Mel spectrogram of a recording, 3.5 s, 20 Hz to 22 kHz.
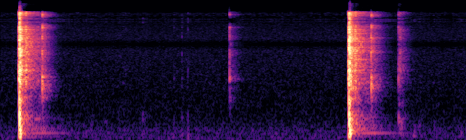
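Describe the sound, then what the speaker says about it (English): A WE G17 airsoft pistol fires two sharp, snappy shots about two and a half seconds apart during a chronograph test, with faint mechanical clicks between them in an otherwise quiet room. "right now I'm just going to do a chrono test of the gun"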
